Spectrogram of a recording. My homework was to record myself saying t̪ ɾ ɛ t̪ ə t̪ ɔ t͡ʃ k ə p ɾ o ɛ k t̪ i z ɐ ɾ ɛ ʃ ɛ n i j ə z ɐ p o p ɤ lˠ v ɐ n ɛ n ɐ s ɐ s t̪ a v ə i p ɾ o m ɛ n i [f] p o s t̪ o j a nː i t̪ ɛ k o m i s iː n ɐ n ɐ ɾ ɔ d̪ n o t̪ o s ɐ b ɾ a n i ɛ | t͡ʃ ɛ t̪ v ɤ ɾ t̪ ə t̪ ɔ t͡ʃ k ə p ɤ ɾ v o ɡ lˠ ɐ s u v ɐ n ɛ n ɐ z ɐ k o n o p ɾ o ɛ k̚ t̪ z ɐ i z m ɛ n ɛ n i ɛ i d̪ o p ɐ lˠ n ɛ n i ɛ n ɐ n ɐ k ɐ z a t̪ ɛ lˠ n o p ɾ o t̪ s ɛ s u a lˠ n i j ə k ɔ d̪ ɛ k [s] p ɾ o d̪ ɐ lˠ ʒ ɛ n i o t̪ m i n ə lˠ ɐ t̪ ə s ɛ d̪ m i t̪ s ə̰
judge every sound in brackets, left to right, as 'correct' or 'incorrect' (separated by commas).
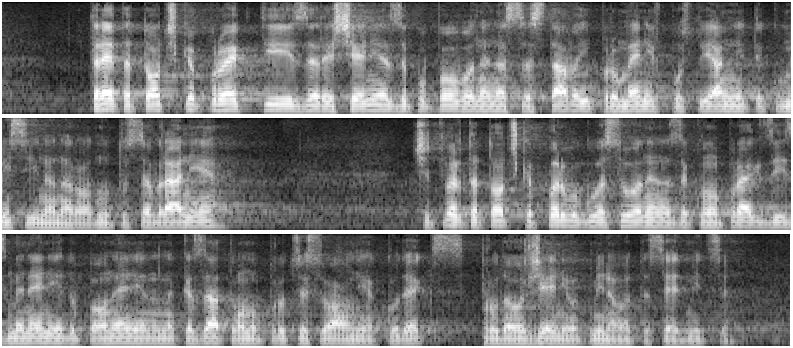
correct, correct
